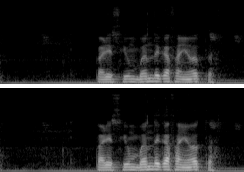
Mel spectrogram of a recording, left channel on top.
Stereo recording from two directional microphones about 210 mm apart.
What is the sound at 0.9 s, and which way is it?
Speech, 15° right (ahead or behind).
